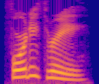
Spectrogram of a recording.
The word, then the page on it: 43: British English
